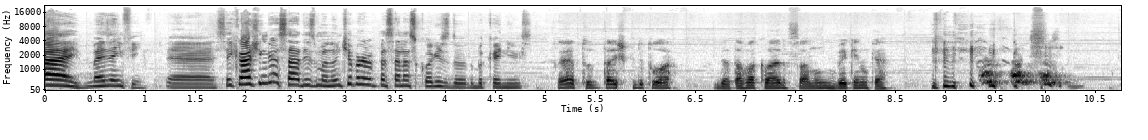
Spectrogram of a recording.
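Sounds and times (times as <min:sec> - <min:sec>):
speech: 0:00.2 - 0:10.4
laughter: 0:08.8 - 0:10.4
dog barking and yowling: 0:09.3 - 0:10.4.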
